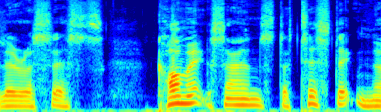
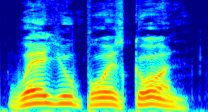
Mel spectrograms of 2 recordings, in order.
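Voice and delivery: put-on Jamaican-accented speech; 4 dB louder than usual. Retelling a man in a van asking the boys where they were going, jamaican accent. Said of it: "a Jamaican accent asked".

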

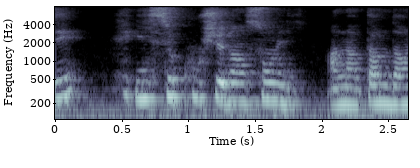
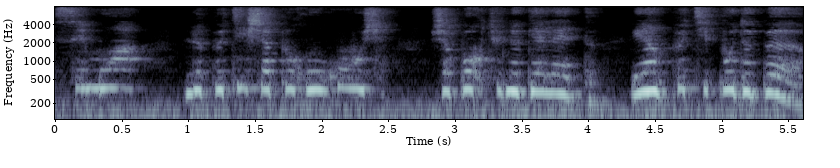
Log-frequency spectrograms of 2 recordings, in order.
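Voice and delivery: shrunken, small, very high-pitched voice; 9 semitones higher than usual. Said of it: "en faisant une petite voix".

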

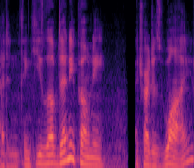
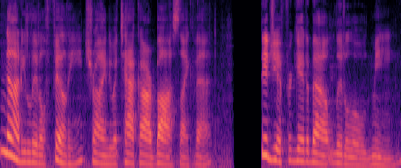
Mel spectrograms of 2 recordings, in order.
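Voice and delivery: jeering, teasing, mocking taunting voice; 3 semitones higher, 4 dB louder than usual. An attacker taunts the narrator after wounding the narrator's leg, in a mocking voice. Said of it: "She said in her mocking voice".

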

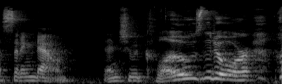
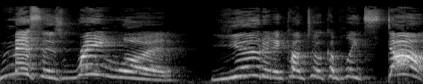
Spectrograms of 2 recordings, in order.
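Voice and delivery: high-pitched, very loud yell; 8 semitones higher, 11 dB louder than usual. A passenger calls to the bus driver after a rolled stop, shouted. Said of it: "I shouted".

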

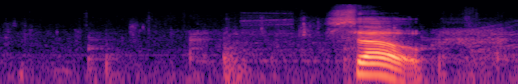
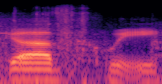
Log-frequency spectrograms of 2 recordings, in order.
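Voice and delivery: low robot voice. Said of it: "Say it in your robot voice".

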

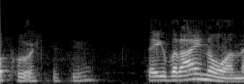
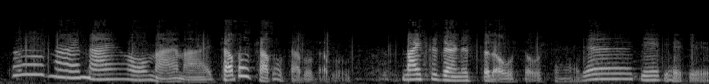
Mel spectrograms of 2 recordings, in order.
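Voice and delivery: soft, dejected, woe-is-me sad lament; 3 semitones higher, 7 dB quieter than usual. Lamenting to a partner who asks what's the matter: sounding sad. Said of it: "You sound as if you lost your best friend".

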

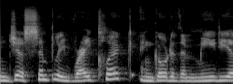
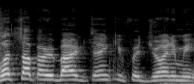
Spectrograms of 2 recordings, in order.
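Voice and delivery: speaking with mouth full while eating; 3 semitones higher, 5 dB louder than usual. A video host greets viewers, talking while eating. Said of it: "Sorry, I'm eating".

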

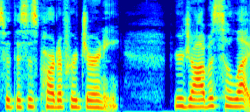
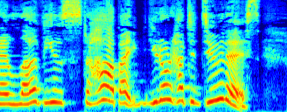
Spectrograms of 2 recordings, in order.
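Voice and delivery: mock screaming at top of lungs, loud, desperate; 8 semitones higher than usual. Retelling shouting at someone loved making a bad decision: imitating own shouting. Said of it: "I'm screaming, I'm shouting".

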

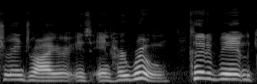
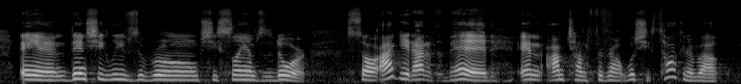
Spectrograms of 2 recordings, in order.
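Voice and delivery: ordinary talk, nothing marked

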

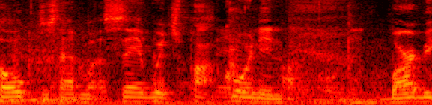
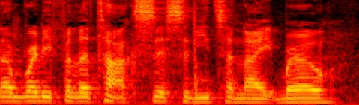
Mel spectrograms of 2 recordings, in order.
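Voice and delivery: plain

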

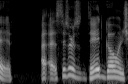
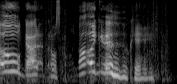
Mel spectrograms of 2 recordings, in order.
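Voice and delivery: high, scared, panicky voice; 8 semitones higher than usual. Playing a game, the speaker thinks they are falling: panicking. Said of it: "why am I panicking?".

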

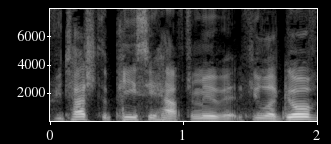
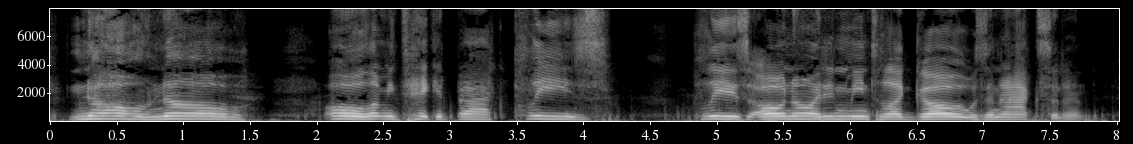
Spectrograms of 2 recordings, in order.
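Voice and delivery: mock over-sad, high, desperate pleading cry; 7 semitones higher than usual. Retelling what you screamed after letting go of the piece: retelling a sad scream. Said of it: "I just screamed".

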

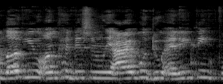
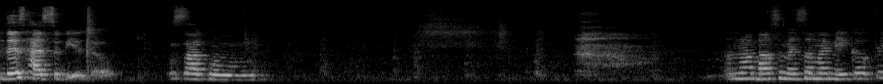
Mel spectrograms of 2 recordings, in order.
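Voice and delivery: crying while talking, much quieter; 2 semitones lower, 8 dB quieter than usual. Reacting to someone's tattoo news, crying while talking. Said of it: "Can you stop crying?".

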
